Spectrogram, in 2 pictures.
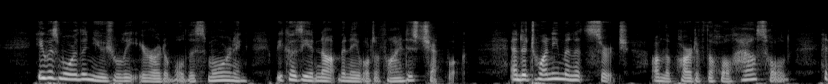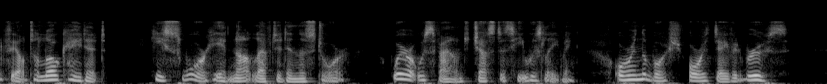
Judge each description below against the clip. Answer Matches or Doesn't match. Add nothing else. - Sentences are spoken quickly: Matches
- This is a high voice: Doesn't match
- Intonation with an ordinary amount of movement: Doesn't match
